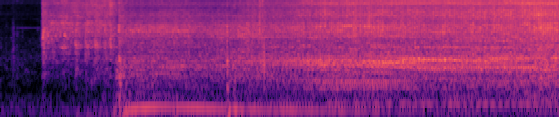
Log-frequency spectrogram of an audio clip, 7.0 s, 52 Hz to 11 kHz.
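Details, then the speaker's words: 2004 Hyundai Santa Fe 2.7L, customer complains of engine noise: rapid flapping clatter at idle, the belt flopping and slapping. "yeah that's your noise right there is the belt flopping and slapping look I mean see the other side while I'm doing this you can see it moving"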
